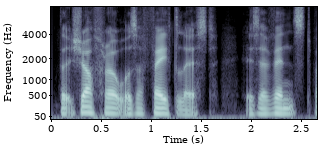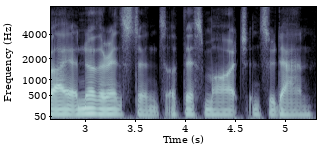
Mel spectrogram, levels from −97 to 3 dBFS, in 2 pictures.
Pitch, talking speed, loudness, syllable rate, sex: 90 Hz, 170 wpm, -22 LUFS, 5.2 syllables/s, male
